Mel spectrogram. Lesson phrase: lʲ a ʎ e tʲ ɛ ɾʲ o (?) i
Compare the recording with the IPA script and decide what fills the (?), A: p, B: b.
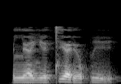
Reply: A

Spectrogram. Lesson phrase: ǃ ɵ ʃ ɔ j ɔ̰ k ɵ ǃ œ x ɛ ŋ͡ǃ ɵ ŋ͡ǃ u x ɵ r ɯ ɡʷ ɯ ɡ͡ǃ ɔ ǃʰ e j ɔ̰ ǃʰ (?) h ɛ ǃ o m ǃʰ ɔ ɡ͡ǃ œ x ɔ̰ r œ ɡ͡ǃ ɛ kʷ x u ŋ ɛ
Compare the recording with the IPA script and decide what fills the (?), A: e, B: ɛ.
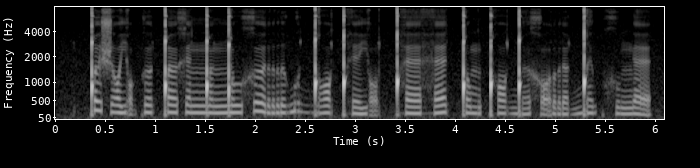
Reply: B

